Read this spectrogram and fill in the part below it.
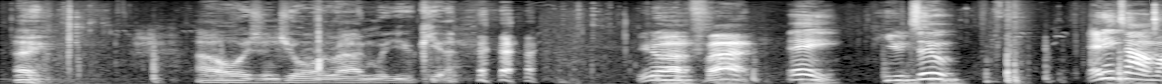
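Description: A younger man talks with animation.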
